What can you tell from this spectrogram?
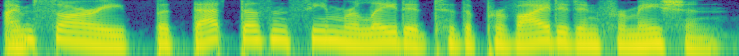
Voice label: question english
